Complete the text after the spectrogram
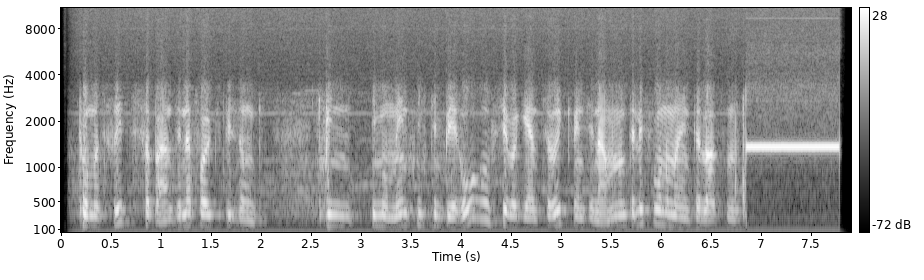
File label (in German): Anrufbeantworter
